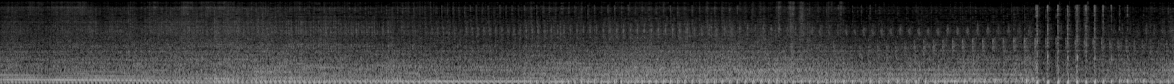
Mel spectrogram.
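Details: Troy-Bilt chipper shredder model 24A-414B711 small single-cylinder engine, test run after new carburetor fuel line fitting, oil change, new tires and oiled recoil: steady even beat, no misses or knocks, idles down smoothly; normal idle.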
